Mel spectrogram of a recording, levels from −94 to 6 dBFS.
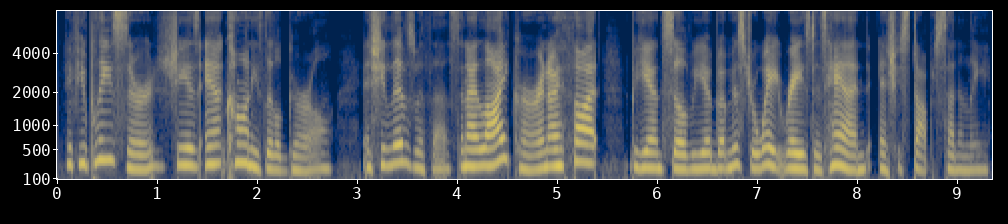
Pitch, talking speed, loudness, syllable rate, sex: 235 Hz, 220 wpm, -17 LUFS, 5.4 syllables/s, female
